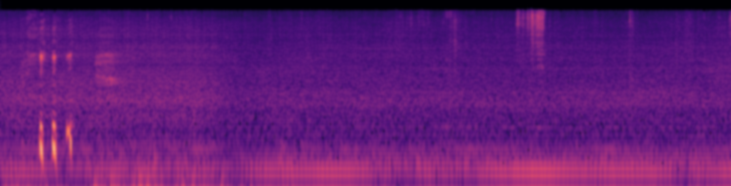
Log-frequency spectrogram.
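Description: A steady low hum with faint background noise, after three short, voice-like sounds near the start.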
